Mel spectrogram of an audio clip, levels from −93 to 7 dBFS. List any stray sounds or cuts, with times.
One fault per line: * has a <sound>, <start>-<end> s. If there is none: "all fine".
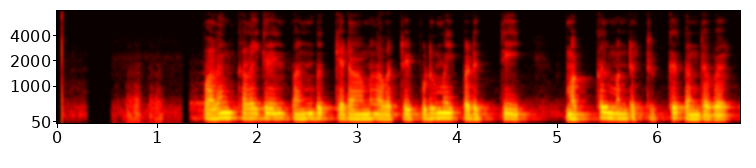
* has a laugh, 0.7-1.1 s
